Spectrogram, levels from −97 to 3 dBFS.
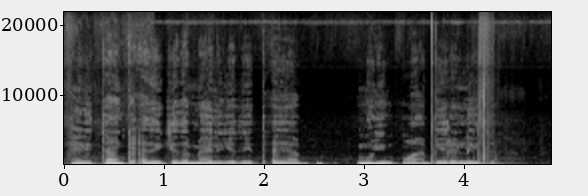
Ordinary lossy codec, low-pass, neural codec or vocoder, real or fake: none; none; none; real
